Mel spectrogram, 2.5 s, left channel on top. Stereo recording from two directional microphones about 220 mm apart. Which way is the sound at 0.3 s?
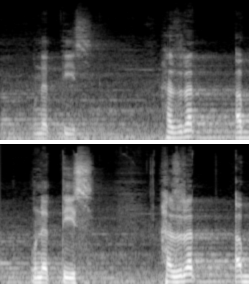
45° right (ahead or behind).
